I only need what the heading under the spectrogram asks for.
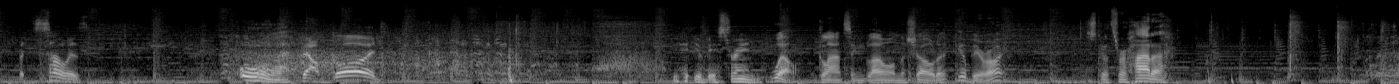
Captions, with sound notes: but so is... Ooh, that felt good! - (EXHALES) - You hit your best friend. - Well, glancing blow on the shoulder. He'll be all right. - Just gotta throw harder. - (LAUGHTER)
